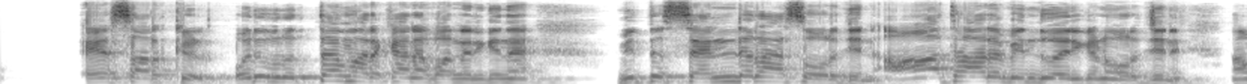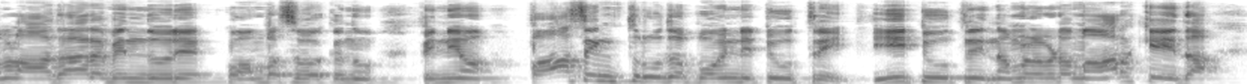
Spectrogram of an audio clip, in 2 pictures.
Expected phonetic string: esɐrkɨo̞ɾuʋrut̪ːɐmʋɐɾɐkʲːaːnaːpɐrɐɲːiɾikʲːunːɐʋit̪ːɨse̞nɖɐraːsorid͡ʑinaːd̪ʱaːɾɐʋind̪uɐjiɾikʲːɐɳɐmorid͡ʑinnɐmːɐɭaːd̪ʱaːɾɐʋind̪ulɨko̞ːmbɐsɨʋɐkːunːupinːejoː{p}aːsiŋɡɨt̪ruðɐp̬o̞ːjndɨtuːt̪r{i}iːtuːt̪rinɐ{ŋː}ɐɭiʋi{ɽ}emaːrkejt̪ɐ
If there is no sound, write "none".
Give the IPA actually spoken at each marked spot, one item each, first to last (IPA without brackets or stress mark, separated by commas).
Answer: p, i, mː, ɽ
